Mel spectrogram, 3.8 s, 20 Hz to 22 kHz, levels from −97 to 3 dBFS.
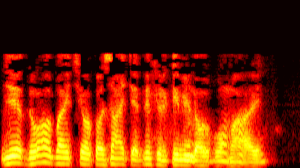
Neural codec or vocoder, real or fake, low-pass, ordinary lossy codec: codec, 16 kHz, 1 kbps, FreqCodec, larger model; fake; 7.2 kHz; MP3, 24 kbps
